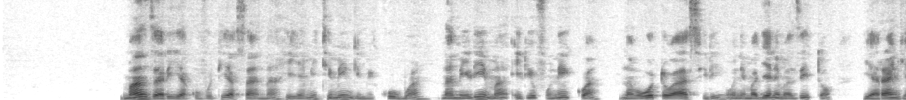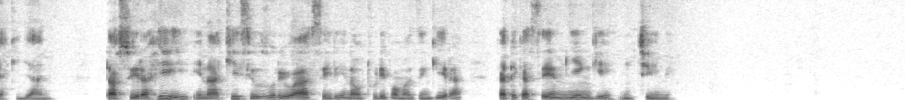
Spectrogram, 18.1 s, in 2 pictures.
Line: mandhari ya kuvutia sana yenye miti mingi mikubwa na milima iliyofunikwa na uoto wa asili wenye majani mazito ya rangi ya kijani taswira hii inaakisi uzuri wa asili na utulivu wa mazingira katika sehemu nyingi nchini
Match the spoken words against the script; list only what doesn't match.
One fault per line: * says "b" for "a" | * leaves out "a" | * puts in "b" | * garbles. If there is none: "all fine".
all fine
